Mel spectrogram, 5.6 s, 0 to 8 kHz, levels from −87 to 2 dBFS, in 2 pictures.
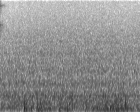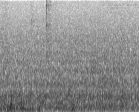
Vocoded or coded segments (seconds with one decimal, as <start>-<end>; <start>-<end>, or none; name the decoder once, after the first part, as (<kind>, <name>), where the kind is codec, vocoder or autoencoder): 4.8-5.6 (vocoder, Vocos)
